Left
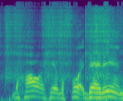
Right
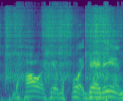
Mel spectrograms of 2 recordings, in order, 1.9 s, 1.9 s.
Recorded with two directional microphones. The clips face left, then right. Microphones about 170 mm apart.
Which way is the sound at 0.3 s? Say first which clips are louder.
Left 6 dB; 40° left (ahead or behind).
